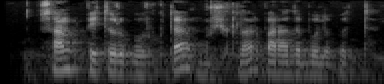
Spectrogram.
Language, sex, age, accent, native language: Uzbek, male, 25-34, Samarqand, Uzbek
